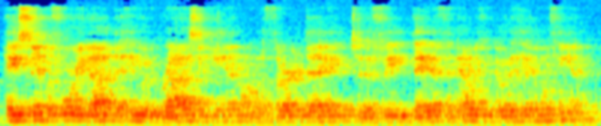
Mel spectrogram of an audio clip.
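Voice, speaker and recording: A man voicing an earnest, patient fireman puppet who gently preaches and admonishes in a church puppet show. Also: a little high, steady tone, normal speed, lightly acted. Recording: very echoey hall, distant mic, noisy.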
